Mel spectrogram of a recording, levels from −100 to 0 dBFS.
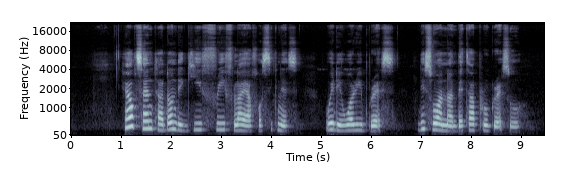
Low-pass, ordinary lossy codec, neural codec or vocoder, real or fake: none; none; none; real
